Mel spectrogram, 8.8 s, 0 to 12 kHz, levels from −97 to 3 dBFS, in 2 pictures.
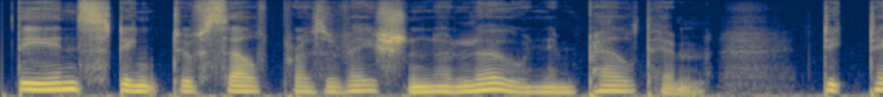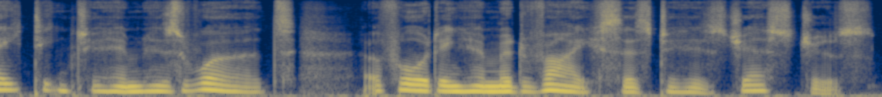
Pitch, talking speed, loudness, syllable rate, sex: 145 Hz, 135 wpm, -18 LUFS, 4.7 syllables/s, female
